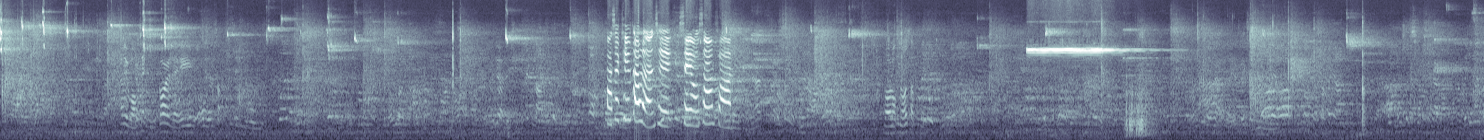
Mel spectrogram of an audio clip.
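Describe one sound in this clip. Men talk nearby in a large echoing hall.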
